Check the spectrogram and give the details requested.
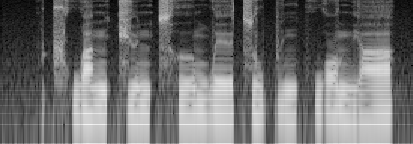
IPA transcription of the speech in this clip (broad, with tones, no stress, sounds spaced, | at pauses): ʈ͡ʂʰ w a˥˨ n t͡ɕ y˨˦ n t͡sʰ ɹ̩˨˦ m w e˨˩ ɪ̯ t͡s u˥˨ p i˨˦ ŋ pʰ w ɔ˦ n̪ j ä˨˦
